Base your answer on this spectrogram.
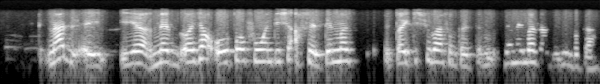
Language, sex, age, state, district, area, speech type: Kashmiri, male, 18-30, Jammu and Kashmir, Kulgam, urban, conversation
